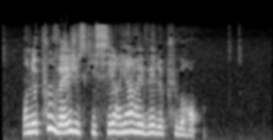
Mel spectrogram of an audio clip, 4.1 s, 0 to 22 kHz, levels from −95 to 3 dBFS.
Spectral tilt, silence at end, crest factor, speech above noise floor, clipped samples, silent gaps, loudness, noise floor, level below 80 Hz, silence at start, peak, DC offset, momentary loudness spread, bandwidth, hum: -4.5 dB/octave; 1.15 s; 12 dB; 50 dB; under 0.1%; none; -11 LUFS; -60 dBFS; -56 dBFS; 0.35 s; 0 dBFS; under 0.1%; 10 LU; 11 kHz; none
